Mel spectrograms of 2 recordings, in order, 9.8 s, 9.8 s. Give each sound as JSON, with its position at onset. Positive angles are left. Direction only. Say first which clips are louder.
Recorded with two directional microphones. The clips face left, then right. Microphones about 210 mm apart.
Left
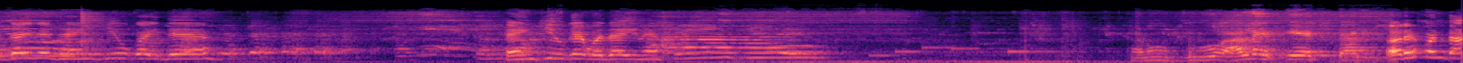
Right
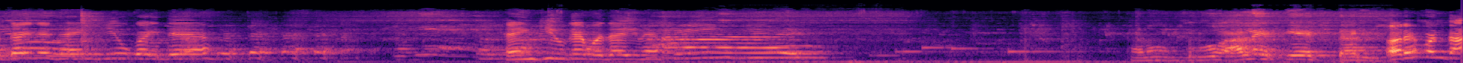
{"t": 0.0, "sound": "speech", "louder": "left 2 dB", "side_deg": 10}
{"t": 3.3, "sound": "a woman's voice", "louder": "left 2 dB", "side_deg": 30}
{"t": 4.4, "sound": "a woman's voice", "louder": "left 1 dB", "side_deg": 0}
{"t": 7.5, "sound": "a woman's voice", "louder": "left 3 dB", "side_deg": 0}
{"t": 9.2, "sound": "a woman's voice", "louder": "left 2 dB", "side_deg": 20}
